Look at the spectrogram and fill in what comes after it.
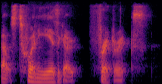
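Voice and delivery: soft, theatrical line reading.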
